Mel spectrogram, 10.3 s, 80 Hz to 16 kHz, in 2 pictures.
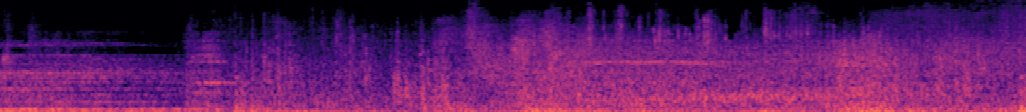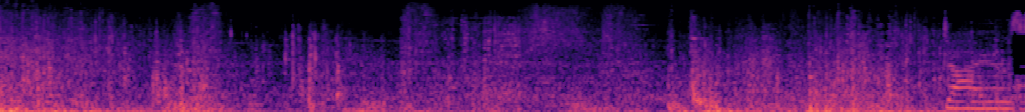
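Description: Barracks destroyed during a Dota 2 match in a dense stretch of booming impacts, bursts and crackling effects that pile up loudly over game action, with a voice talking over the fight.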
